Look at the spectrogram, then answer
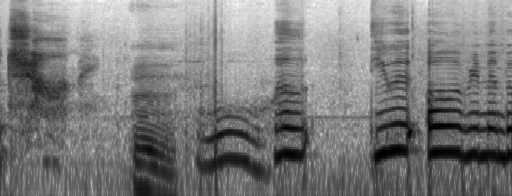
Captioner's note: Ikyulus grunts doubtfully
